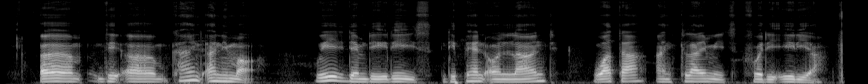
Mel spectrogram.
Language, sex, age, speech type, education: Nigerian Pidgin, male, 15-29, spontaneous, secondary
